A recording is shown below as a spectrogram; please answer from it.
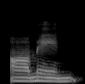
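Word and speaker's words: אָמֵן: And because in Hebrew it's amen. That's how it's pronounced. Not amen, not amen or amen. It's amen. It's kind of like AHMEIN would be how you would phonetically spell it out.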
